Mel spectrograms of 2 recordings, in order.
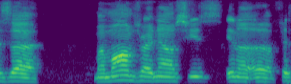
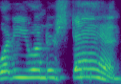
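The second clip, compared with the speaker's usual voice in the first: put-on furious, angry scream, higher; 11 semitones higher than usual. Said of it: "I screamed at him".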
